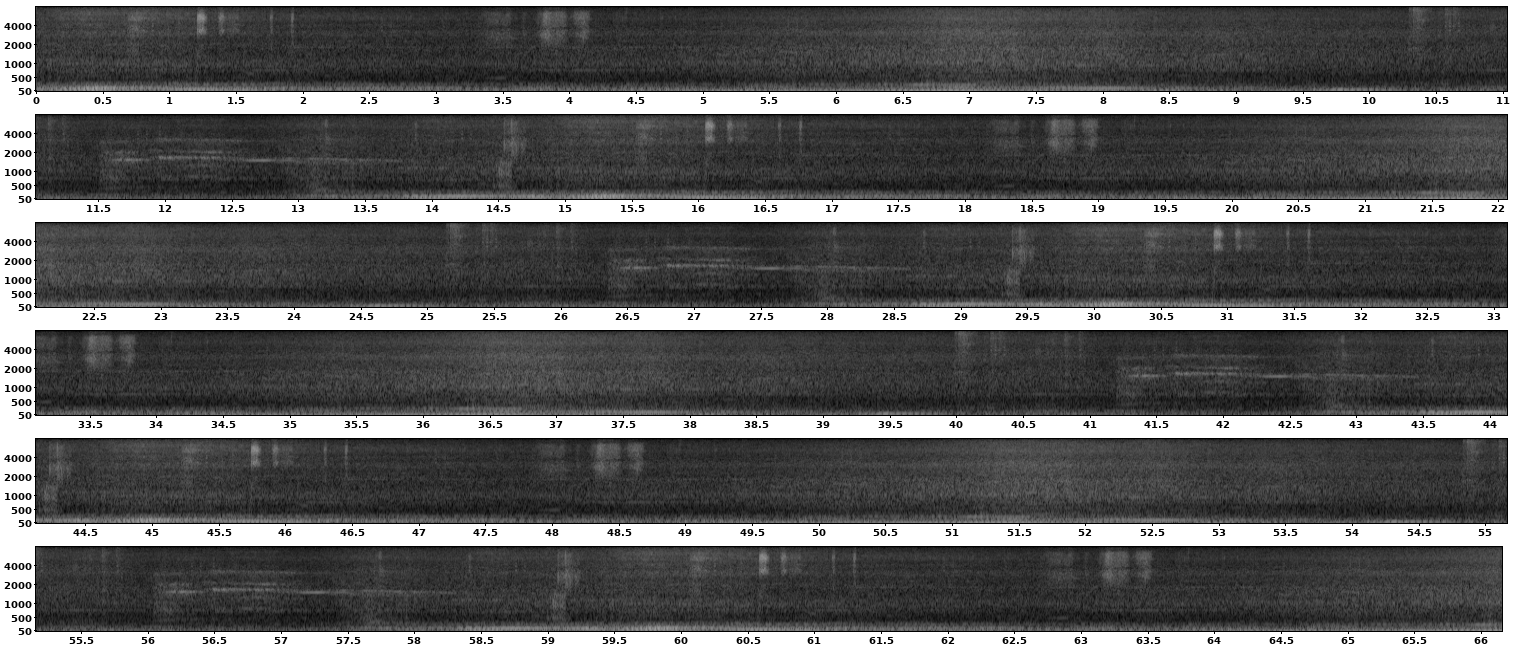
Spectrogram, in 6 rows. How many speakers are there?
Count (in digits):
0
